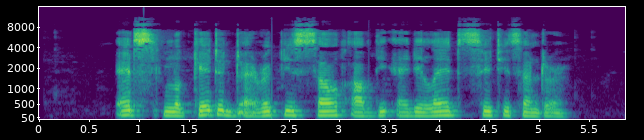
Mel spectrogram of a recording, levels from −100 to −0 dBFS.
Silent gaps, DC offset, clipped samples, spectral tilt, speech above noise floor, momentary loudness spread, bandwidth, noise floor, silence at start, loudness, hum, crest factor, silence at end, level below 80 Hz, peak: none; under 0.1%; under 0.1%; -3 dB/octave; 59 dB; 14 LU; 10.5 kHz; -80 dBFS; 0.75 s; -20 LUFS; none; 22 dB; 0.6 s; -62 dBFS; 0 dBFS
